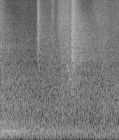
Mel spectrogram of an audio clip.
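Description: Faint steady rush of wind, with two brief higher hisses in the middle.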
